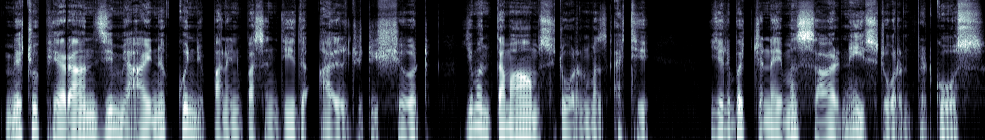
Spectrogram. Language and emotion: Kashmiri, sad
